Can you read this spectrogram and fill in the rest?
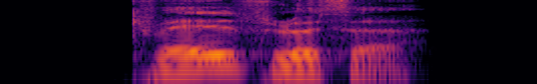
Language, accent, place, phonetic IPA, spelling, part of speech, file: German, Germany, Berlin, [ˈkvɛlˌflʏsə], Quellflüsse, noun, De-Quellflüsse.ogg
- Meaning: nominative/accusative/genitive plural of Quellfluss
